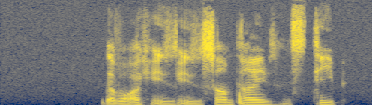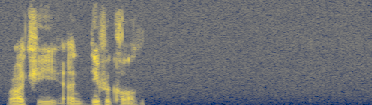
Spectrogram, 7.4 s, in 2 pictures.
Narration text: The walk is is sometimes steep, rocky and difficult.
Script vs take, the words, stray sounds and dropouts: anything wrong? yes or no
no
